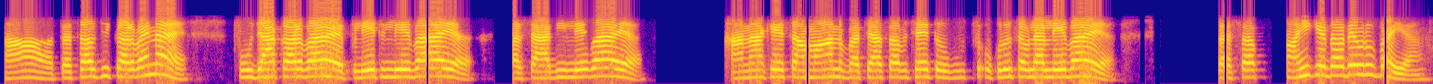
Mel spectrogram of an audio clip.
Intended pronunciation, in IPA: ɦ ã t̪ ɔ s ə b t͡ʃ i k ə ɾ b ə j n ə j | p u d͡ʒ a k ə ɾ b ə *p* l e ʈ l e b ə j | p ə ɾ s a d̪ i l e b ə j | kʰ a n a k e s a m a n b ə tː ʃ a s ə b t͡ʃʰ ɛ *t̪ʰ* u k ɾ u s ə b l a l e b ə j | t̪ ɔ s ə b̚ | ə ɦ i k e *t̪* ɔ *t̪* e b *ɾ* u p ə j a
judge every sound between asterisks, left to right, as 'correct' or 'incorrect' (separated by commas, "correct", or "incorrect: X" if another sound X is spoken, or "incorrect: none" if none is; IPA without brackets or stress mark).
correct, incorrect: t̪, incorrect: d̪, incorrect: d̪, correct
